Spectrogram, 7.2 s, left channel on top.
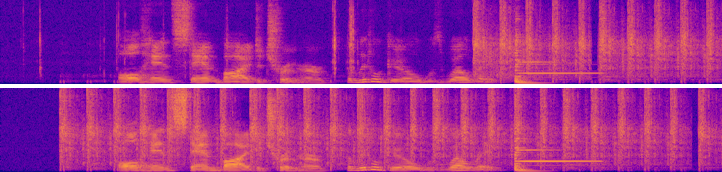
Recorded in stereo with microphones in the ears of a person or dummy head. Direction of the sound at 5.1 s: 50° right (ahead or behind).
